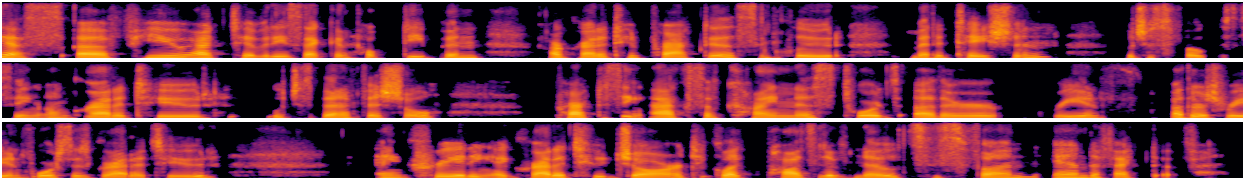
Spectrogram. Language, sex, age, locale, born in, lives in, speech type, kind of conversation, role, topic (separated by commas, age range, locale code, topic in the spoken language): English, female, 40-44, en-US, United States, United States, read, expert-assistant, expert, What are the benefits of practicing gratitude daily?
